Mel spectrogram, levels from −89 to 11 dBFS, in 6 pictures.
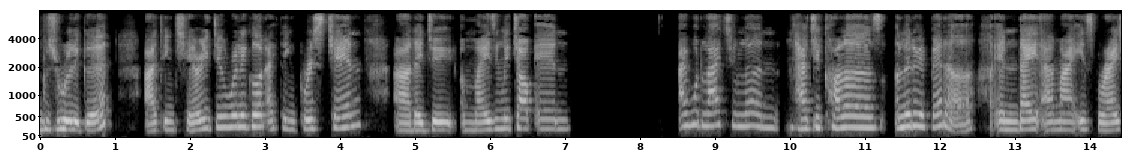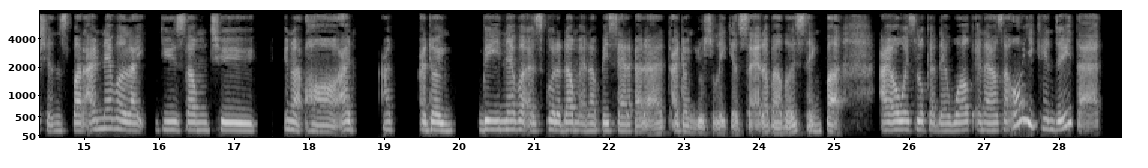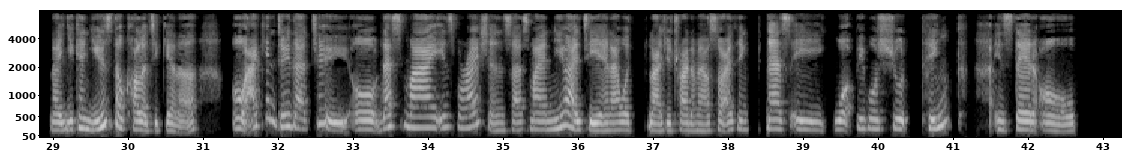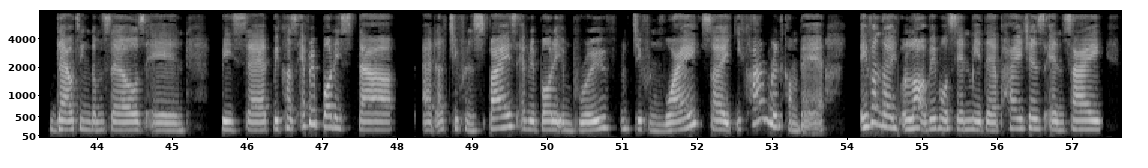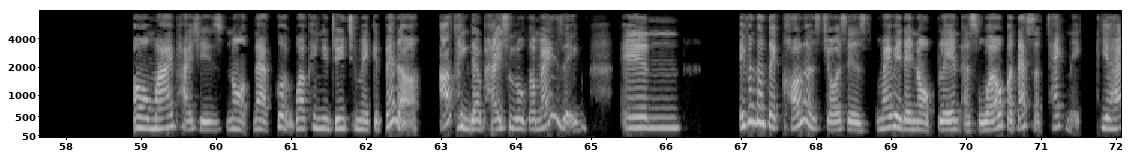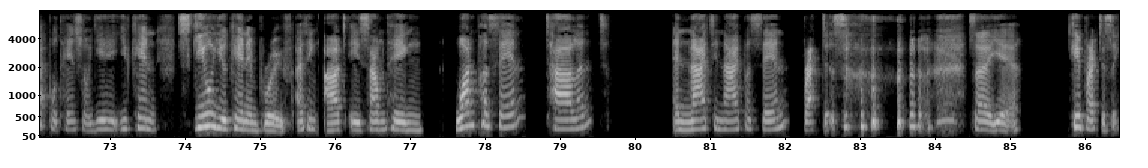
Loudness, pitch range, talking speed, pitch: -20 LUFS, 185-250 Hz, 155 wpm, 205 Hz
